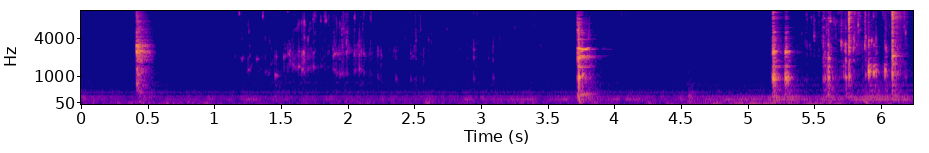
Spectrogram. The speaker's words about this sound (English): Put some ice in a glass. Add 1.5 ounces of Pimm's liqueur.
